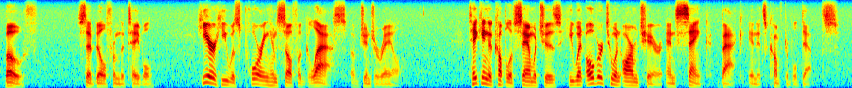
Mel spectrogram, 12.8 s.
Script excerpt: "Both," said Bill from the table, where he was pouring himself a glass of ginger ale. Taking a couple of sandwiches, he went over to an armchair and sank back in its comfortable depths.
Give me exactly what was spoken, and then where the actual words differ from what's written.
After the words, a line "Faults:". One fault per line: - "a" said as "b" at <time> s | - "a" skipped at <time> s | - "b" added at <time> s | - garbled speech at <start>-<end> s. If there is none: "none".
"Both," said Bill from the table, here he was pouring himself a glass of ginger ale. Taking a couple of sandwiches, he went over to an armchair and sank back in its comfortable depths.
Faults:
- "where" said as "here" at 2.9 s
